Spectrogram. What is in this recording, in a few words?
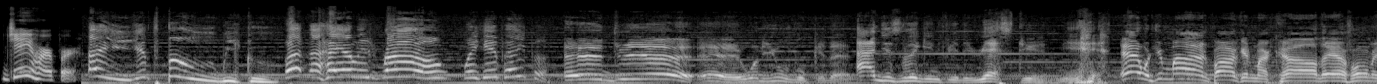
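English US, character; GoLocalise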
